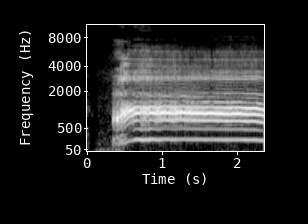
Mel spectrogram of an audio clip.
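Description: A person's voice giving one long, held mock lion roar, starting about a third of a second in and staying at a steady pitch.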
